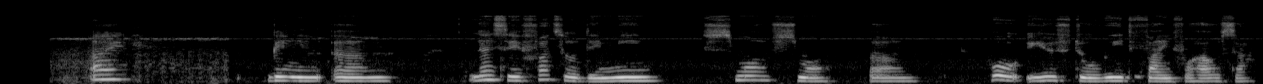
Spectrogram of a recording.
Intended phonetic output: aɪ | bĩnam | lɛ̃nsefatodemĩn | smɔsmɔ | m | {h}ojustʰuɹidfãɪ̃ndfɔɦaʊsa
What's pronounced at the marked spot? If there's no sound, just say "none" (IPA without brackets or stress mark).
h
